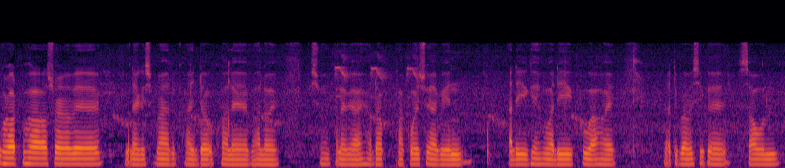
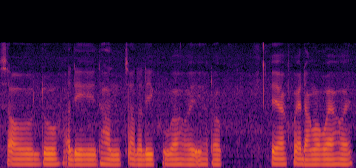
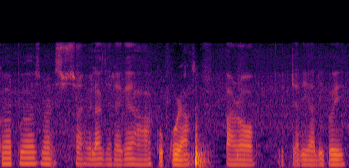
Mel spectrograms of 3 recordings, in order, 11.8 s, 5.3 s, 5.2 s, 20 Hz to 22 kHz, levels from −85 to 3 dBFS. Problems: background sounds at intervals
